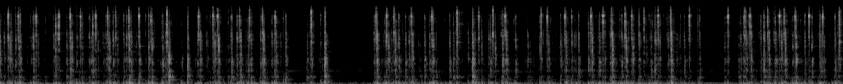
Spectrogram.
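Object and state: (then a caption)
Plastic mechanical keyboard being typed on. Fingertips with long light-blue nails type fast on a full-size plastic mechanical keyboard with white, blue and yellow plastic keycaps and a blue backlit frame. A rapid stream of short, bright clacks runs steadily, breaking off for a brief pause near the middle and again shortly before the end.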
